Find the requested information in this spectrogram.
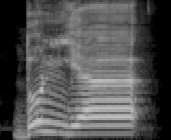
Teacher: इस लफ्ज़ में नून साकिन को या में इदगाम नहीं करेंगे बल्कि यहाँ पर नून साकिन को ज़ाहिर करके पढ़ेंगे और इस लफ्ज़ को पढ़ा जाएगा दुनिया।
